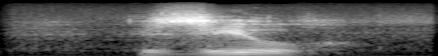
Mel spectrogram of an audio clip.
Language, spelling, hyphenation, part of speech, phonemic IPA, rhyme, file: Dutch, ziel, ziel, noun, /zil/, -il, Nl-ziel.ogg
- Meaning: 1. soul (animate principle in non-materialist anthropologies) 2. sound post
